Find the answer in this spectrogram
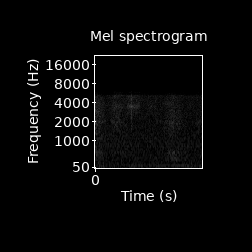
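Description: Low background noise with a person sniffing close to the microphone, and one sharp click about a third of the way in.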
